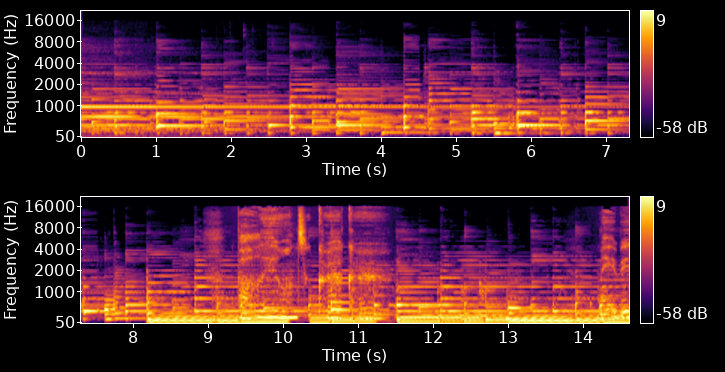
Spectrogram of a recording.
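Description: Instrumental break of a slow song: banjo picking single notes that ring and die away, joined about eight seconds in by deep, sustained bass notes from a Taurus bass pedal.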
